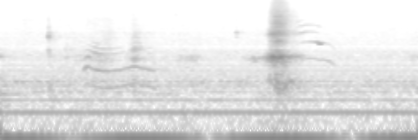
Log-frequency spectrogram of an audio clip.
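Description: A kitten in the Pentiment video game gives a few short, close meows, with one louder, rising cry near the end over a steady low background hum.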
